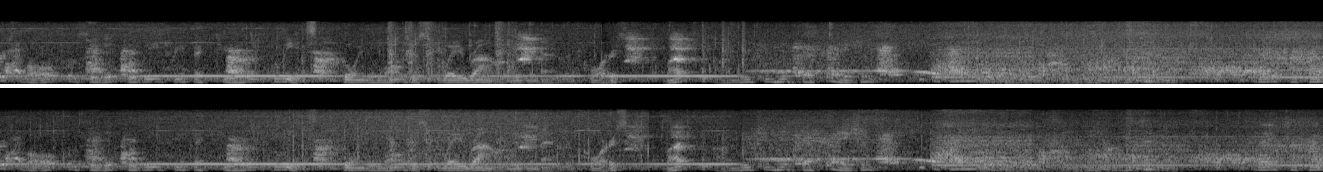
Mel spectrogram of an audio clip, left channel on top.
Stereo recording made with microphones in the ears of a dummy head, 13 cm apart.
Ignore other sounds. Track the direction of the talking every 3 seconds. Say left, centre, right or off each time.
left, centre, right, right, right.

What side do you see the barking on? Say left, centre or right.
left.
